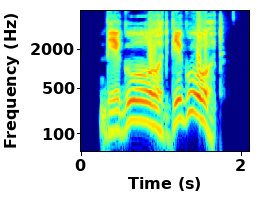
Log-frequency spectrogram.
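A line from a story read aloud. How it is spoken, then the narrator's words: Joyful exclamation. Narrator (Russian): радостно воскликнул Федор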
